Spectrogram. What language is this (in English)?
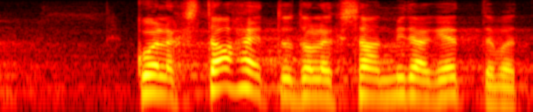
Estonian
